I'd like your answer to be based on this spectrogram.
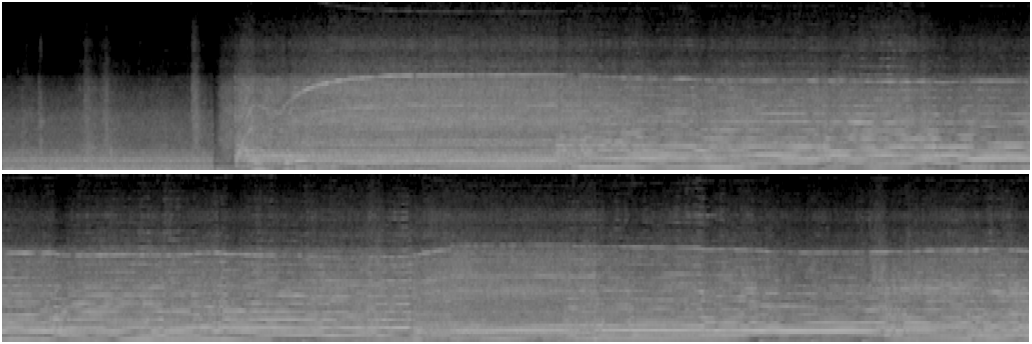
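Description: Router cutting a chamfer along the outside edge of a wooden door for a cover hiding an electrical panel: a loud, steady high-pitched whine after it spins up, holding for over twenty seconds with a brief dip in pitch midway.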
